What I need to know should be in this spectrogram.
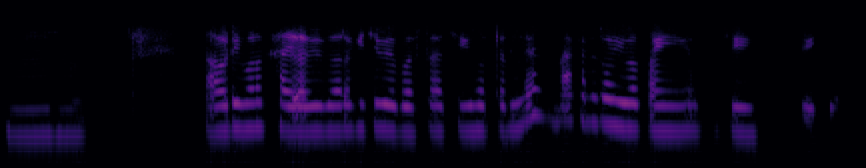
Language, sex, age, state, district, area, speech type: Odia, female, 60+, Odisha, Angul, rural, conversation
